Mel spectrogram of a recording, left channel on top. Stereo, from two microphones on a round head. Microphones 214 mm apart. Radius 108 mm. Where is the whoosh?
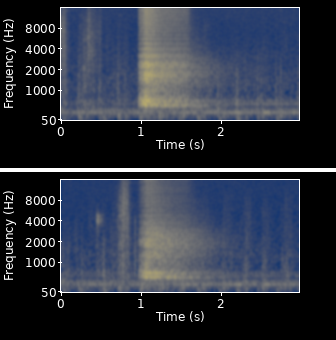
70° left (ahead or behind), 1.5 m.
